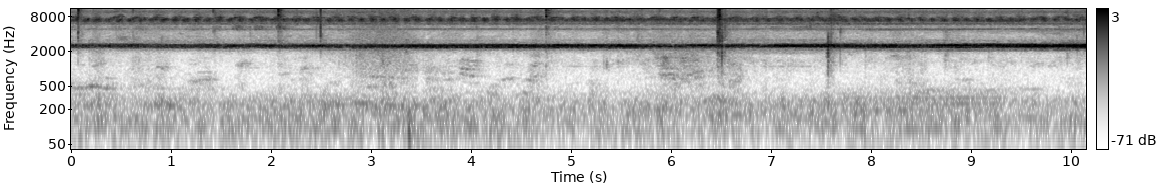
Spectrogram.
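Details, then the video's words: Crickets in a remote village at dusk turning to night. A steady, high, continuous trill holds one pitch throughout, with fainter higher bands above. A few sharp clicks and a low rumbling background sit beneath it. "SUARA JANGKRIK SENJA MENJELANG MALAM"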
